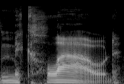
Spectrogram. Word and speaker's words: McLeod: It's a good thing he'll never watch this video because I mispronounce his name the entire time. It is McLeod.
